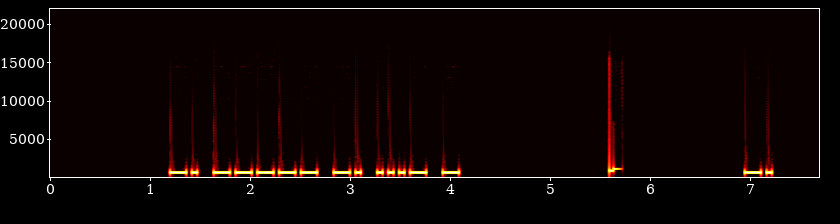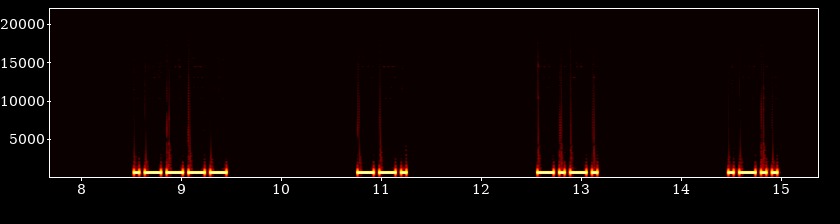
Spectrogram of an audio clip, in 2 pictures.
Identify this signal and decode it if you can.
Morse code, heard as a keyed tone, about 23 wpm, spaced as for 10 wpm, 700 Hz. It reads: N0NVT N1GCL
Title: USA Call Signs - 8x Character Spacing - 22wpm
